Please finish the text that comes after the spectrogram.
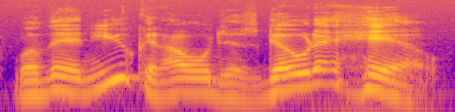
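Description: A man's voice: fairly high pitch, very animated, normal speed. A man doing an angry defiant townsman. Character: tough angry male rural townsman, defiant.

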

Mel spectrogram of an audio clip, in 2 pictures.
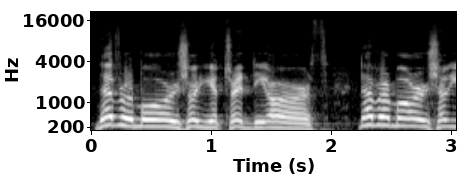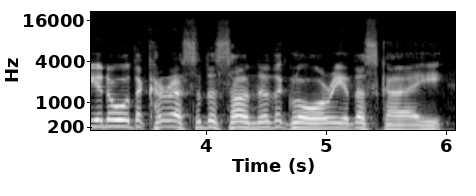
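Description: A man's voice: sits high, normal speed, clear, resonant tone, voice pushed up, close to an everyday voice. Man putting on a proud, bombastic Celtic warrior villain. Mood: gloating. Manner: declamatory, grandiose archaic speech. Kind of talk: reading comic book dialogue aloud.

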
